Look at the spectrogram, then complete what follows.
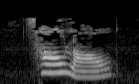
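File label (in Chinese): "操劳", Mandarin Chinese; chinese-flashcards; hsk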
